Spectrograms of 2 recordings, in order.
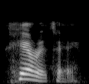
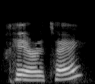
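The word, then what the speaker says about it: χαίρετε: So this is pronounced cherete. So let's say it again. It's cherete. It's a bit of a strong H sound, cherete.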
